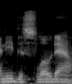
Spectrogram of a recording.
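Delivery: ordinary talk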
